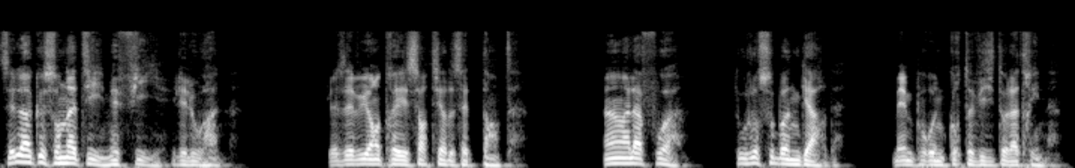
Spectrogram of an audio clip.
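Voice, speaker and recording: A man voicing a calm older farmer and father who speaks in a measured way. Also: low-pitched, breathy edge, dry recording, clean studio sound.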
